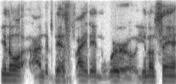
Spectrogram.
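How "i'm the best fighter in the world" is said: cocky, self-assured, confident boastful delivery. Contrasting the old boastful fighter with now: imitating confident Terrence Crawford. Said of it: "He don't sound like the old Terrence Crawford".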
